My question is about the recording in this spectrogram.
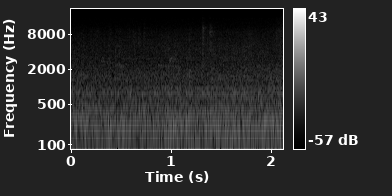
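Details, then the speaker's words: Lasko 3720 WeatherShield box fan, dusty, on low setting, gives a steady airy whoosh and low hum. The bearings rattle when first started, then quiet down within a few minutes as they warm up; now running normally. "it's pretty much quieted down already it only takes a few minutes for the bearings to stop making that noise"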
